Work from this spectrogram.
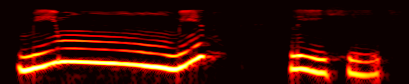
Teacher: Contoh yang ketiga ada pada kata min, ditulisnya min mithlihi, tapi dibacanya menjadi mim mithlihi. Hilangkan n-nya, dilebur. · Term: idgham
